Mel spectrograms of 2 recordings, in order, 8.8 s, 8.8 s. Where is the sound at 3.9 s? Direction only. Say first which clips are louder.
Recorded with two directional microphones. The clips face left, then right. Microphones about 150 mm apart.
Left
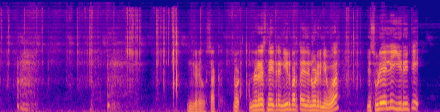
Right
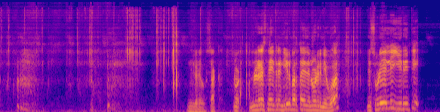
Left 7 dB; 60° left (ahead or behind).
